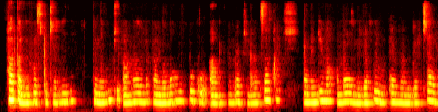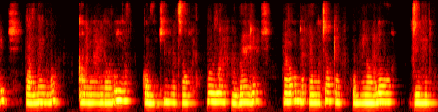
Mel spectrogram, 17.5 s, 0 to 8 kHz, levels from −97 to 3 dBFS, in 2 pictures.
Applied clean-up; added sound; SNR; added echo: neural mask model DeepFilterNet 3.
